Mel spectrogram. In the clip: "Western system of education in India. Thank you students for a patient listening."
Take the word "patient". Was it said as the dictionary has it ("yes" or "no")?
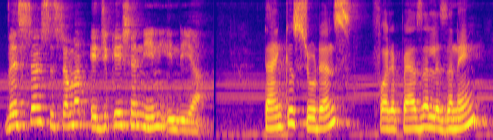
no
